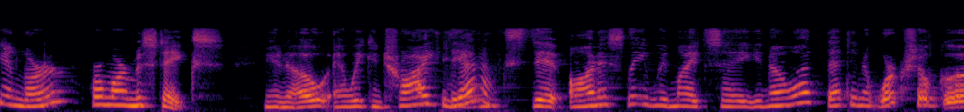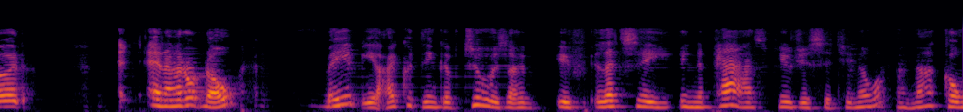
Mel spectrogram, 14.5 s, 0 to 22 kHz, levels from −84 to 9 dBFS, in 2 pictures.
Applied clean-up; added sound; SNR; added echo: neural mask model DeepFilterNet 3.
